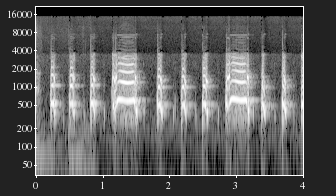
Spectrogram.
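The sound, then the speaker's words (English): A person's voice mimics a hen's egg-laying cackle: quick, clipped clucks building to a long drawn-out squawk, repeated twice, fairly loud with no other talking. “Well, a hen, when she's laid an egg, she's happy. So she cockles like this.”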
